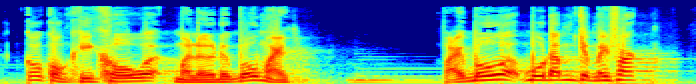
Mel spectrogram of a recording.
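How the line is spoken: Shouted. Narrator (Vietnamese): Anh Thông hét lên

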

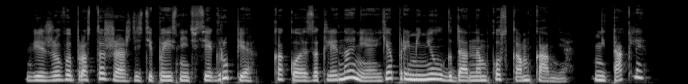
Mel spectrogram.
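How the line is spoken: Snort then speaking. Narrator (Russian): глазастик, как я заочно окрестила учителя трансмагификации, хмыкнул и произнес

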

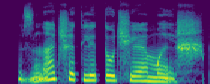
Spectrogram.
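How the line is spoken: Drawn-out female voice. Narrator (Russian): протянула она

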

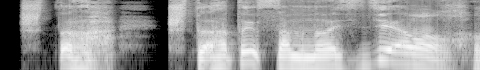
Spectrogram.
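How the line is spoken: Shouting through sobs. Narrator (Russian): выкрикнула Лидия сквозь рыдание

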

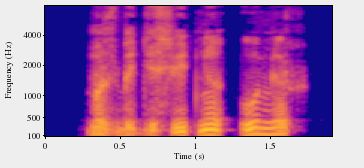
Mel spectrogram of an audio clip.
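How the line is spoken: Thoughtful mutter. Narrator (Russian): задумчиво пробормотала Венди

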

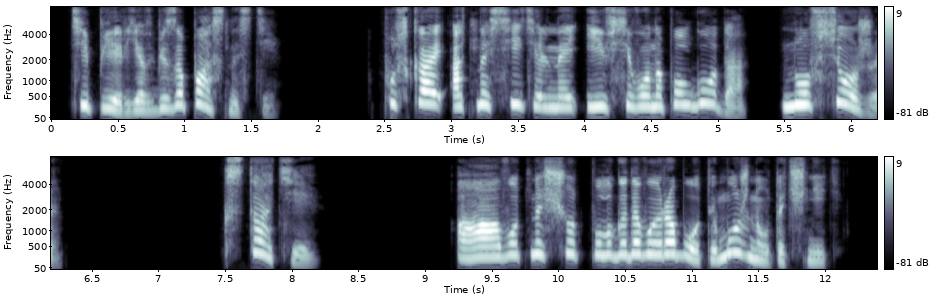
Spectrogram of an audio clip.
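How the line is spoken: Plain. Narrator (Russian): спросила я

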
